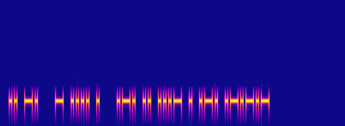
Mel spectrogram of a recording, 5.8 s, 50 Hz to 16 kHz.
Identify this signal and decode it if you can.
Morse code, heard as a keyed tone, about 28 wpm, 700 Hz. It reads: IN THE RIVER.
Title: Sentences from Top 1000 Words - Review Part 4 - 28wpm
